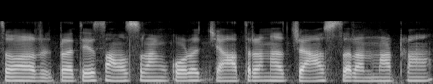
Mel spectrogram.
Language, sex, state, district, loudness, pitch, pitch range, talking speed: Telugu, female, Andhra Pradesh, Manyam, -15 LUFS, 175 Hz, 165-175 Hz, 85 wpm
